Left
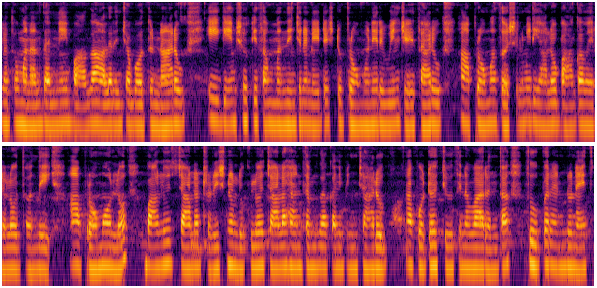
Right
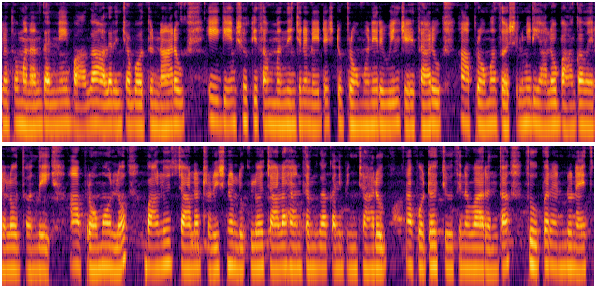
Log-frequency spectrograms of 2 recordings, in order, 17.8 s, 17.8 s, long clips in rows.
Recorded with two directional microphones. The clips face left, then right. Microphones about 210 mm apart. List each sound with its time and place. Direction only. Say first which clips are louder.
0.0 s a woman's voice: right 3 dB; 35° right (ahead or behind)
0.6 s a woman's voice: right 2 dB; 20° right (ahead or behind)
13.7 s speech: right 1 dB; 15° right (ahead or behind)
14.3 s a woman's voice: right 3 dB; 35° right (ahead or behind)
